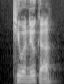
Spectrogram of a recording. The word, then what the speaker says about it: Kiwanuka: Michael Kiwanaka, as I mentioned. Mm-hmm. Hold on, let me make sure I said that right. Kiwanuka, Michael Kiwanuka, is British.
